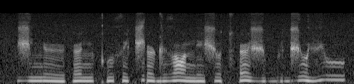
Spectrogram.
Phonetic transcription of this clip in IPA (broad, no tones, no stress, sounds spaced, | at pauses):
ʒ i n ø | œ n ʊ kʼ u θ ɪ t͡ʃ ɪ ɽ œ ɖ ʏ ð ɔ n e ʃ o t͡sʼ œ ʒ ʏ b ʏ d͡ʒ ʊ vʲ u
